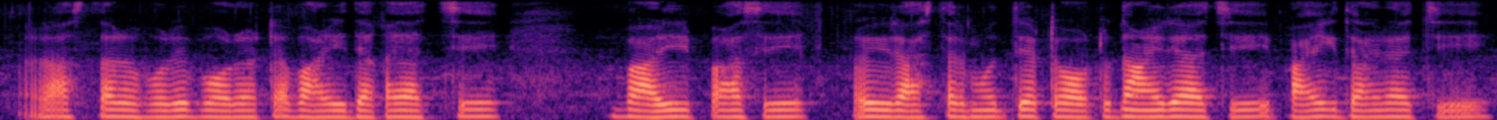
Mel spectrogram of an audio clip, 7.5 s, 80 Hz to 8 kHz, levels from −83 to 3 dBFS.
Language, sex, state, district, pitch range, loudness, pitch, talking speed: Bengali, male, West Bengal, Paschim Medinipur, 160-165 Hz, -18 LUFS, 160 Hz, 170 wpm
